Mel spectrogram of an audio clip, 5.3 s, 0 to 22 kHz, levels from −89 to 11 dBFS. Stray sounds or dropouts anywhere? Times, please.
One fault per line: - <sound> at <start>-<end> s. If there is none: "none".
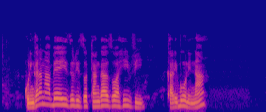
none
